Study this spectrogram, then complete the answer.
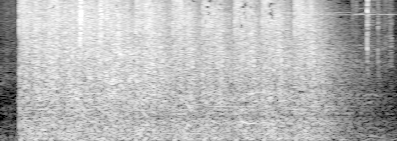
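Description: Sustained dense gunfire in the video game Deceit, a steady loud burst of rapid shots running about three seconds before tapering off, with no talking over it.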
